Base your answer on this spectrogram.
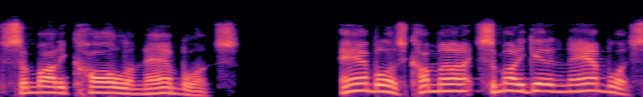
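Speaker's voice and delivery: put-on high-pitched screaming at the top of lungs. Describing a man in a photo who kept shouting for a medic, retelling a man's screaming. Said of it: "And then he started screaming".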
